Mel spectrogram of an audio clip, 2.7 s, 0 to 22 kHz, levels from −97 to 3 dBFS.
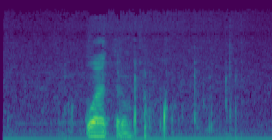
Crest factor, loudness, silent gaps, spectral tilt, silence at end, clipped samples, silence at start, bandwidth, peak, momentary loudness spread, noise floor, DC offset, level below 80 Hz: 22 dB; -31 LUFS; none; -7 dB/octave; 0.6 s; under 0.1%; 0.85 s; 15.5 kHz; -10 dBFS; 26 LU; -55 dBFS; under 0.1%; -52 dBFS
